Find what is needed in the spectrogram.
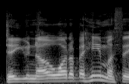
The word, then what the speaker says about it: Behemoth: According to Strong's Concordance, the audio pronunciation was Behemoth. Is that a stress on the last syllable?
